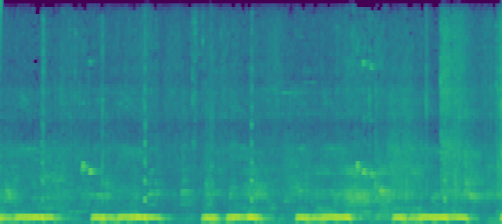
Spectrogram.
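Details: Malaysian spotted dove in decoy training, thúc gù cooing line: loud, low, husky coos in pairs, a short note then a longer falling one, repeated about once a second, with little background sound.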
